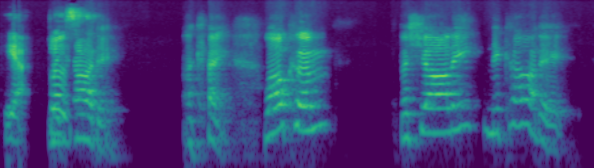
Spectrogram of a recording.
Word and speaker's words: Nikhade: She is Niki. Is that correct? This surname. Did I pronounce that correct? Nicardi. Yeah, please. Okay, welcome Vashi Nicardi.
